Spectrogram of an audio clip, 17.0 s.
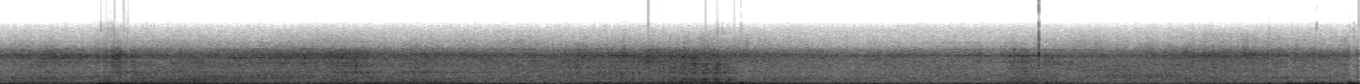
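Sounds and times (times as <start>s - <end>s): freight train steel wheels on rail: 0.0s - 17.0s.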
